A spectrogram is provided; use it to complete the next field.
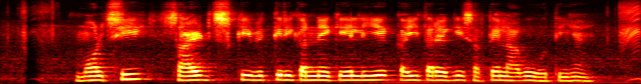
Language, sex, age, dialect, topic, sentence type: Hindi, male, 25-30, Kanauji Braj Bhasha, agriculture, statement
